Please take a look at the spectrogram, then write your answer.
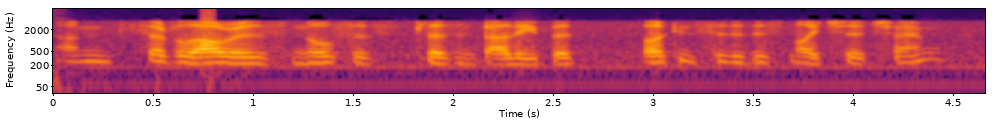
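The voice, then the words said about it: Northern Georgia accent. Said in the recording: “I can tell by your accent that it has to be northern Georgia, because I sure don't hear a southern Georgia accent”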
